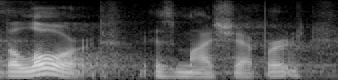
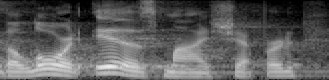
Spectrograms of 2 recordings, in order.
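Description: First: The stress falls on the word 'Lord'. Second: The stress falls on the word 'my'. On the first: It highlights who God is: his glory and power. "I'm emphasizing the Lord, the who the Lord is" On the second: It highlights the personal relationship with God. "now I'm emphasizing the relationship that I have with the Lord"

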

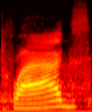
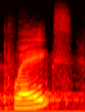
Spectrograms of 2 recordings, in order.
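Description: First: The vowel is overcorrected away from the usual sound. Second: The vowel is said the usual, normal way. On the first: The speaker calls it wrong. "sometimes I overcorrect and say plagues" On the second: The speaker calls it right. "instead of plagues"

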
